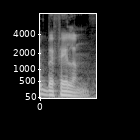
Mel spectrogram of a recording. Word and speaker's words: befehlen: और उसका एग्जांपल्स उसके देखेंगे तो वर्ब है ब फेलन वर्ब है ब फेलन बी ई एफ ई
